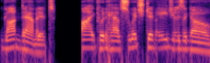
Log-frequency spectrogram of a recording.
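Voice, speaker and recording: Growling in a cartoonish character voice, a man speaks at medium pitch and a moderate pace. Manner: grumpy, demanding.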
